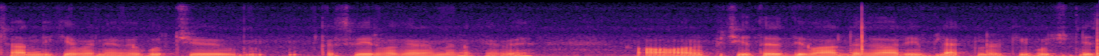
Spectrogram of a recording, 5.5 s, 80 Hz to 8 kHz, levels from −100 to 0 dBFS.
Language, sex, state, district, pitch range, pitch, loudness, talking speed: Hindi, male, Maharashtra, Chandrapur, 100-105 Hz, 105 Hz, -31 LUFS, 250 wpm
